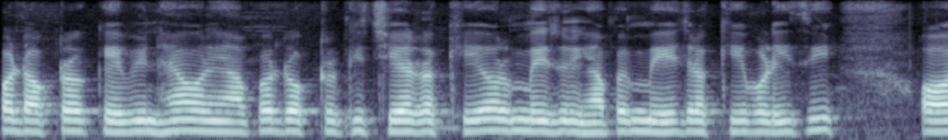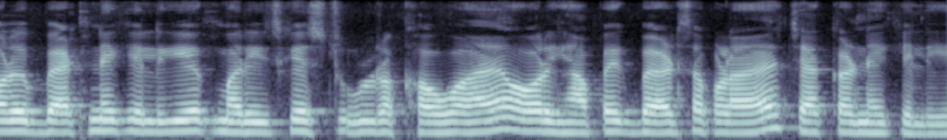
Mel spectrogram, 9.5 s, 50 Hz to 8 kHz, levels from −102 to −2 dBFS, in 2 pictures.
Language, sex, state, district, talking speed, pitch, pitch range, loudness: Hindi, female, Bihar, Katihar, 270 wpm, 180 Hz, 170-185 Hz, -17 LUFS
